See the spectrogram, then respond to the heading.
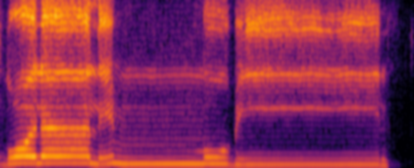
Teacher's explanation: دو زیر کی جو تنوین ہے اس کو میم کے ساتھ ملا کر ادغام کریں گے غنے کے ساتھ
